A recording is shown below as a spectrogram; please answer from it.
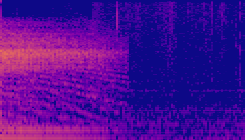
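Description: Electronic news-show jingle ending with a deep bass tone and falling sweeps, fading out over about a second and a half into faint studio room tone.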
